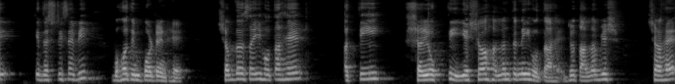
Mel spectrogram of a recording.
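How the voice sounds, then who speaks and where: A man teaching Hindi grammar, slowly dictating words and repeating each one as a question and answer. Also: high-pitched, darkish tone. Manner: repetitive, asks and answers himself, slow dictation. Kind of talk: classroom lesson dictating words.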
